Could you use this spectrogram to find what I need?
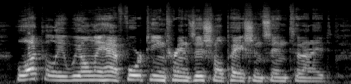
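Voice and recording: The pitch shifts in an ordinary way. It is a natural voice reading aloud.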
